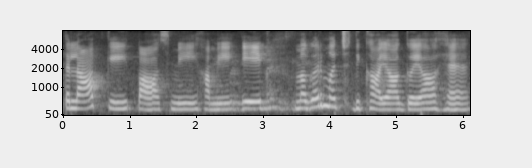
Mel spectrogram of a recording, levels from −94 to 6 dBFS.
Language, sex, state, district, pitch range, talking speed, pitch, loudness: Hindi, female, Punjab, Fazilka, 220-250 Hz, 100 wpm, 235 Hz, -16 LUFS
